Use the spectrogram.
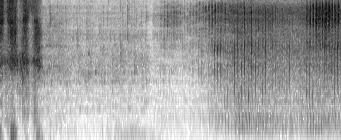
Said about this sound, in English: A cat purring? Yeah.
